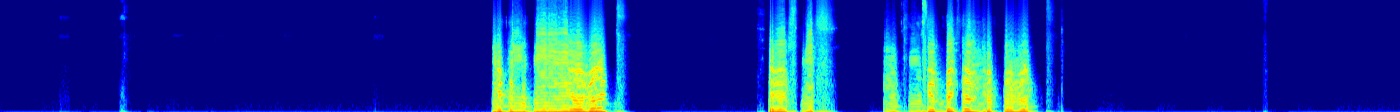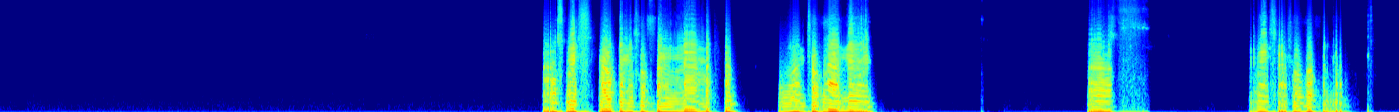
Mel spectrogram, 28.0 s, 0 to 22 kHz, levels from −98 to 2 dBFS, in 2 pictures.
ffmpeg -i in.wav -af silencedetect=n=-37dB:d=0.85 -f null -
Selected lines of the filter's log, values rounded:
silence_start: 0.00
silence_end: 4.92 | silence_duration: 4.92
silence_start: 6.23
silence_end: 7.69 | silence_duration: 1.46
silence_start: 10.48
silence_end: 19.43 | silence_duration: 8.95
silence_start: 22.72
silence_end: 24.88 | silence_duration: 2.16
silence_start: 25.43
silence_end: 26.50 | silence_duration: 1.07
